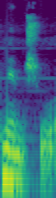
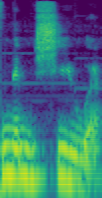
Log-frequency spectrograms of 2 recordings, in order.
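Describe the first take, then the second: First: The word ends in a short 'shu' sound. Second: The word ends in a longer 'shiu' sound. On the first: The speaker calls it wrong. "You will still be understood if you say نمشو" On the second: The speaker calls it right. "the most correct way of saying it is نمشي و"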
